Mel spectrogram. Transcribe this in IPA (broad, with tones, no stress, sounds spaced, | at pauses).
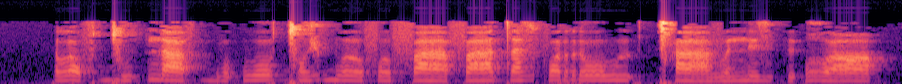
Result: l ɔ˨ f ɡ͡ǀ u˦ ʔ n aː˨ f b o˨˦ ʔ β oː˦ ɡ͡ǀ ɔ˦ ʒ b ɤː˨ f ɤ˨ f aː˨ f aː˧ t a˦ z f ɔ˧ r oː˦ β ɯː˧ ʔ ǀʰ aː˨ v ə˦ n ɨ˨ z ʔ ɨ˦ ʔ ʁʷ ɑ˦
